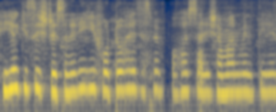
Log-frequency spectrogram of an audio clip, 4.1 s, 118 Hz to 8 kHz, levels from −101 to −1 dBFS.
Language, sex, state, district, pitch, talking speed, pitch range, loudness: Hindi, female, Uttar Pradesh, Lalitpur, 260 Hz, 175 wpm, 250-280 Hz, -16 LUFS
